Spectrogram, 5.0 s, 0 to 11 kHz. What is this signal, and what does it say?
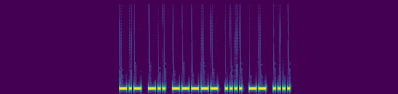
Morse code, heard as a keyed tone, about 40 wpm, 700 Hz. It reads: KD0HMH
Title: USA Call Signs - 6 Characters - Repeated 2x - 40wpm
